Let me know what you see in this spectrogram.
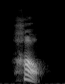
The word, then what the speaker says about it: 号: 5 は、ハオと発音します。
